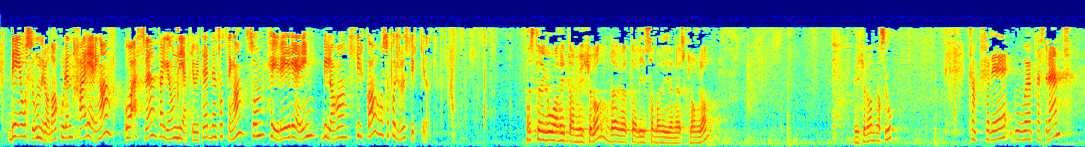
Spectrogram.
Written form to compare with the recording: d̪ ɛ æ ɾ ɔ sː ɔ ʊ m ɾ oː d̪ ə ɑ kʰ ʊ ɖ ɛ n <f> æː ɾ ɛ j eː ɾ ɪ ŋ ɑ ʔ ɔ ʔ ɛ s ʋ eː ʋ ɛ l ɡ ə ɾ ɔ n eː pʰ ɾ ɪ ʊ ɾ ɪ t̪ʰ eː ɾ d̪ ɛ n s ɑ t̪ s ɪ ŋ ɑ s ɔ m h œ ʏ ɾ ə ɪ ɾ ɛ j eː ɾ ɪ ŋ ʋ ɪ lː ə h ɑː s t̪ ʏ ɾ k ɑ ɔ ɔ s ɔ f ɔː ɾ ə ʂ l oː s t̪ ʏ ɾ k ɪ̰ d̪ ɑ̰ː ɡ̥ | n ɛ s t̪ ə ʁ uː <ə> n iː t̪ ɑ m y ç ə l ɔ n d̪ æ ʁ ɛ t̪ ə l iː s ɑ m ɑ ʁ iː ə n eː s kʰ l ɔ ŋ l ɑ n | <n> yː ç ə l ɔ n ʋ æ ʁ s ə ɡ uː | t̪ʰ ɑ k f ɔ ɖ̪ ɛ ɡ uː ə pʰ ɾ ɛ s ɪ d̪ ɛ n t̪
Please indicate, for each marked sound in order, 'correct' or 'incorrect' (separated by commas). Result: incorrect, incorrect, incorrect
